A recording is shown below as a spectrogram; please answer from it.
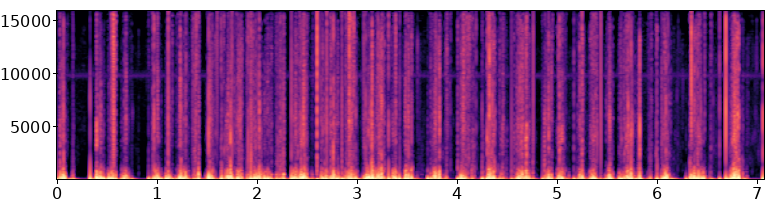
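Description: Bamboo earpicks, held in fingertips with long nails, scratch and rub quickly inside the open canals of both solid, rubbery soft silicone ears on a white binaural microphone. The result is a dense, rapid run of muffled, deep scratching and rumbling bursts, almost all low in pitch with very little brightness, each scrape dying away quickly.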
